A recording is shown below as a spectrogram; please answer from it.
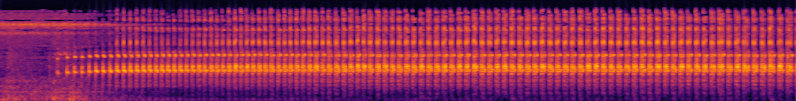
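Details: Frog croaking in one long, steady, buzzy trill of fast, evenly spaced pulses at a middle pitch with bright overtones. It starts after about a second of low room rumble and runs unbroken to the end.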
